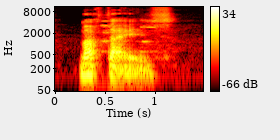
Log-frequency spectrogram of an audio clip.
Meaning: mortise / mortice
- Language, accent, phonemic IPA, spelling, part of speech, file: French, Canada, /mɔʁ.tɛz/, mortaise, noun, LL-Q150 (fra)-mortaise.wav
